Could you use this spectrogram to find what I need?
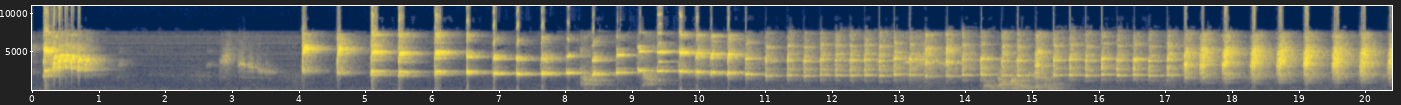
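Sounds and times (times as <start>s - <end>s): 
Long-tailed shrike giving harsh chattering notes: 4.6s - 20.3s.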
